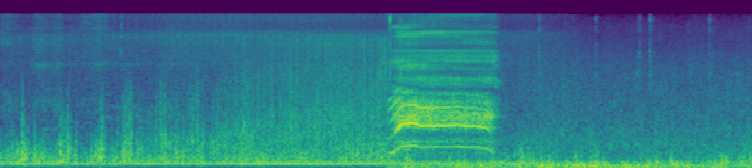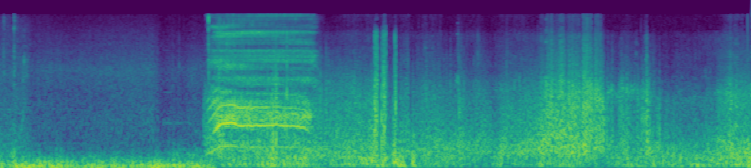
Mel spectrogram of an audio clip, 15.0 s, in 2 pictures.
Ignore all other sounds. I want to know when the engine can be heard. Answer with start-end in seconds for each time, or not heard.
0.0-5.8.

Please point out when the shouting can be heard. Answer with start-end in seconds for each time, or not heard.
3.9-5.0, 9.6-10.8.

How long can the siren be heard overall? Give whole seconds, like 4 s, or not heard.
not heard.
